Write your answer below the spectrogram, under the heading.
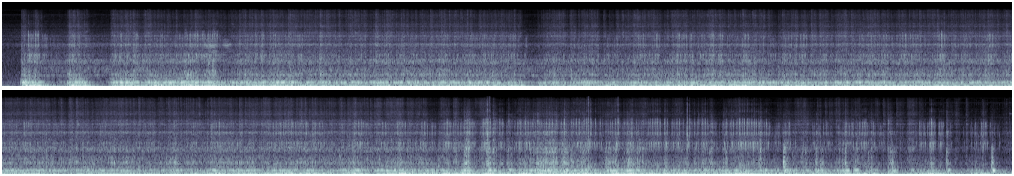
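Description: Glider's single main wheel rolling over a grass strip after touchdown: a loud, steady rumble and rattle through the airframe that starts suddenly.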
